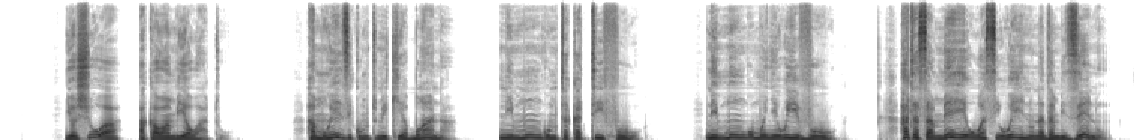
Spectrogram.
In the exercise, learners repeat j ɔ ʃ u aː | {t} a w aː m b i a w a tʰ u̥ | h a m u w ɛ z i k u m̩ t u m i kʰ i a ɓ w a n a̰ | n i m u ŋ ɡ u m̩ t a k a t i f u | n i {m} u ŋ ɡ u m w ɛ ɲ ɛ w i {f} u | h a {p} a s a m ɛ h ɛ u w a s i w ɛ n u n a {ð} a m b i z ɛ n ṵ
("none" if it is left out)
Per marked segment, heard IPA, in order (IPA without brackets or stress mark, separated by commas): k, m, v, t, ð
